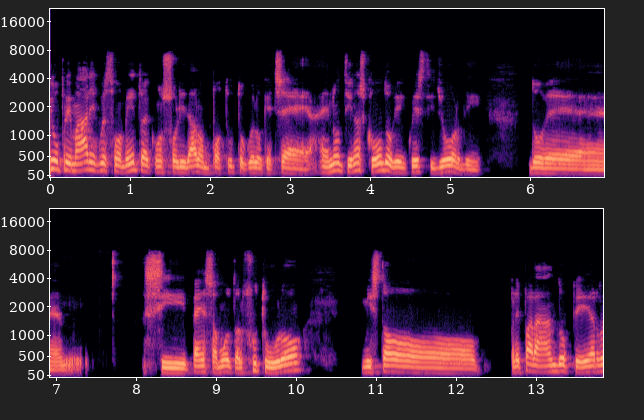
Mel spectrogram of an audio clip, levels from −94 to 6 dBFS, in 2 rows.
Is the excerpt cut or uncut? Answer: uncut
